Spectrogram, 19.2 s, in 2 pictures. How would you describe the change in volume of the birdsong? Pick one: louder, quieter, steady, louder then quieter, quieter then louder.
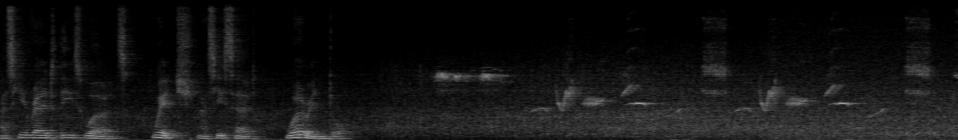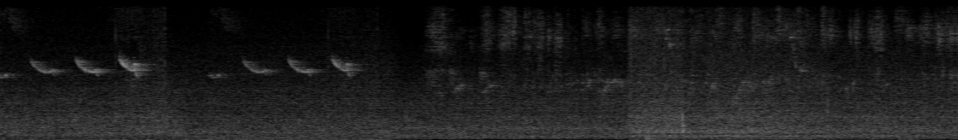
quieter.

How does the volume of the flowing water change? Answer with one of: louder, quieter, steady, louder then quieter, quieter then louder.
louder.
